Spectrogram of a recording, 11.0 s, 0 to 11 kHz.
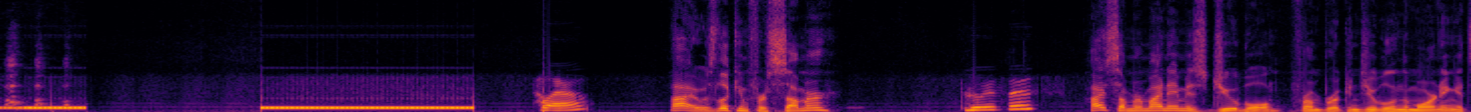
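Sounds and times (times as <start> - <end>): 
telephone dial tone: 0.0 - 0.7, 2.0 - 3.6
speech: 4.0 - 6.3, 7.2 - 11.0.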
